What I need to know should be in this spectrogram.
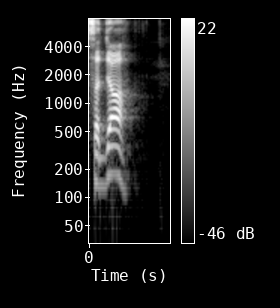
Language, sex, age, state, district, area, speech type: Punjabi, male, 45-60, Punjab, Fatehgarh Sahib, urban, read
